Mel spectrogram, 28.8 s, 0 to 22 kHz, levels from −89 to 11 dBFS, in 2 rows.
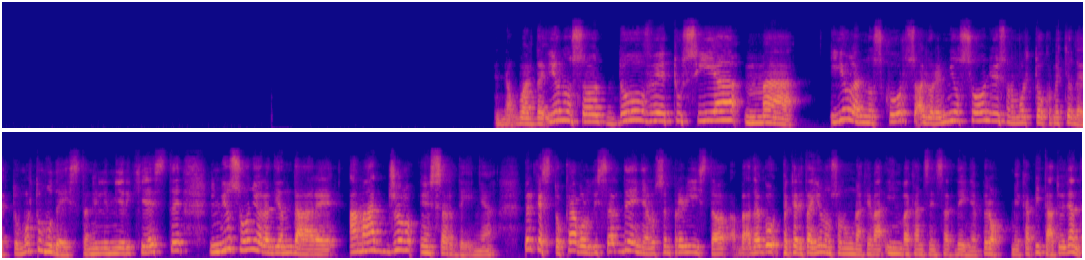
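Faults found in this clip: Nothing to flag on this speech recording; no issues turned up anywhere in it, so there's nothing to ticket.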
